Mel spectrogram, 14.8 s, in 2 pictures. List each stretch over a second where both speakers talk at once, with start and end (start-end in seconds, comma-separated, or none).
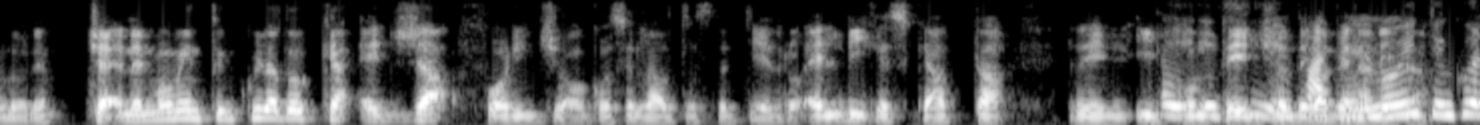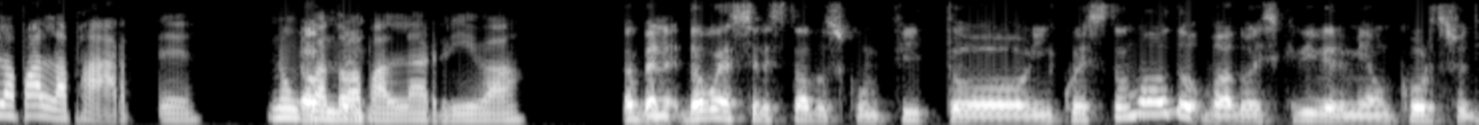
5.8-7.2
